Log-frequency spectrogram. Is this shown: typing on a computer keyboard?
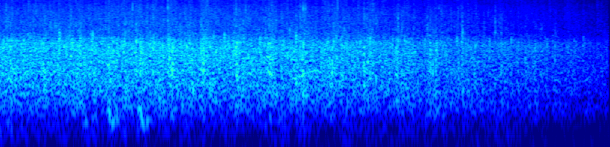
no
